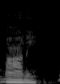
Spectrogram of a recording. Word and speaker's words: Mahoney: Well, I was about to say to you, Reed, is it Mahoney or Marnie? – Marnie. – Really? – It's spelled Mahoney. Right. It's pronounced Marnie.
